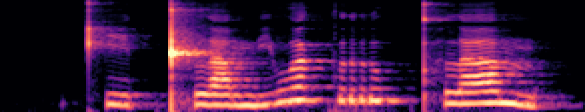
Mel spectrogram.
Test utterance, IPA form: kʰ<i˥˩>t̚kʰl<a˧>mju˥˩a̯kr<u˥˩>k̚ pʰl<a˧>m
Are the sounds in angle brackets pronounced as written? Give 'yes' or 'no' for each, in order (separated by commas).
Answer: no, yes, yes, no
